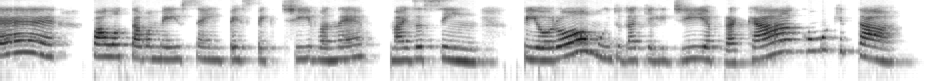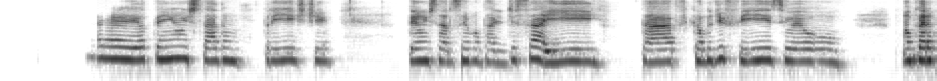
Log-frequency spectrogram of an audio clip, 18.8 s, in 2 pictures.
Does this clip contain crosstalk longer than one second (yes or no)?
no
